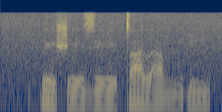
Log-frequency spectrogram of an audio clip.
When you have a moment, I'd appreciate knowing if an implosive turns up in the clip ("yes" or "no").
yes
